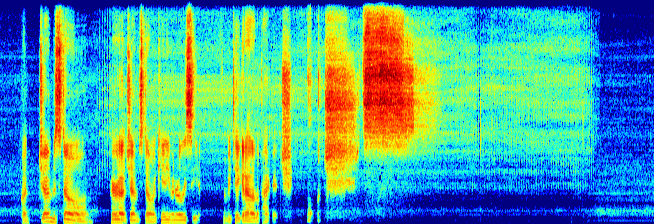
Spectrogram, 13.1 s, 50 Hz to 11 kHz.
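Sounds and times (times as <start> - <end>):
faint hum: 0.0 - 8.8.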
